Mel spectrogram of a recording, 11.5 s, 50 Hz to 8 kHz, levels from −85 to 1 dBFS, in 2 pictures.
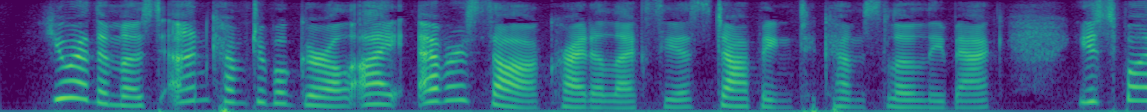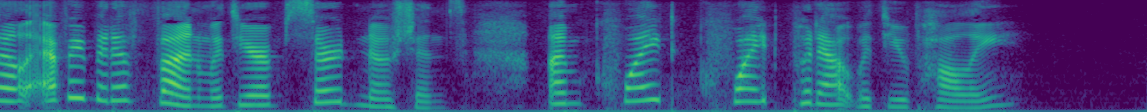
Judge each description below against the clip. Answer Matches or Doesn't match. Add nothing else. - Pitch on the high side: Matches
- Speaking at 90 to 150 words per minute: Doesn't match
